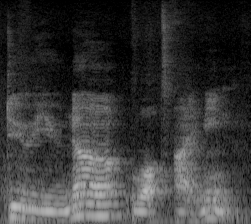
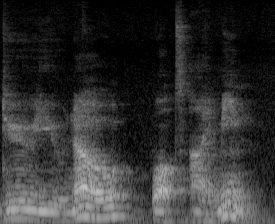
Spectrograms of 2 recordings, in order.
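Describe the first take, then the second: First: The words are linked with reduced schwa vowels. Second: The words are said slowly and separately. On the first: "We can use linking and change how a lot of the words sound" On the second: "if we read it slowly, it would sound like"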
